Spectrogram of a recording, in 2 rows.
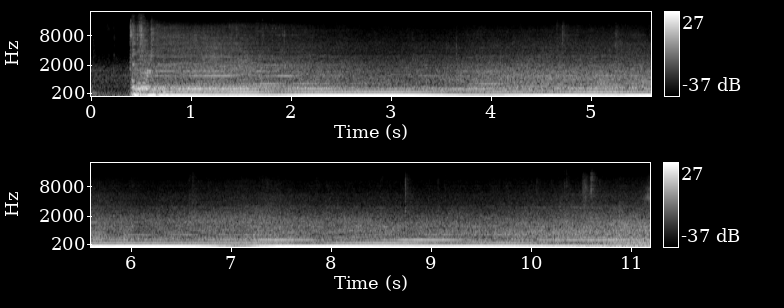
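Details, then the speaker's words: Old Stirling 5 hp three-phase 3600 rpm cast-iron motor, cleaned and bearings greased, run via phase converter for a log splitter forging press conversion: steady low hum with clean even tone after quick start, no knocks; normal smooth motor run. "therefore 3600 RPM motor they're fairly quiet will probably sound a lot louder than it really is on his camera but really smooth"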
